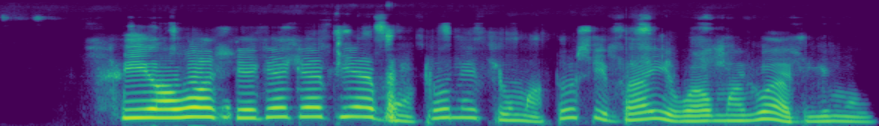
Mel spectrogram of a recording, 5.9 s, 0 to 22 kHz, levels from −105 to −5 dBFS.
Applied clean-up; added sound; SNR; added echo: neural mask model Resemble Enhance denoiser.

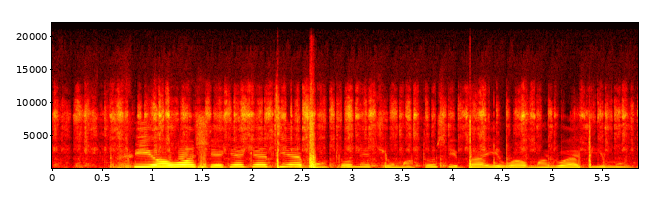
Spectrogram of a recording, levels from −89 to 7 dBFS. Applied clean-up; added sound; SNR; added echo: none; Writing; 10 dB; none.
